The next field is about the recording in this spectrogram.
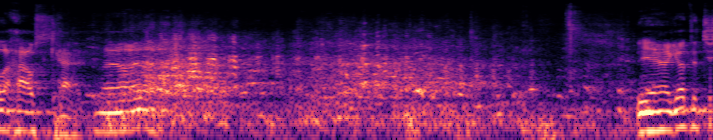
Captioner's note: audience Laughing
